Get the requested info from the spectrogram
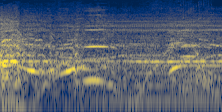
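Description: Breakcore/IDM electronic music with the drums and bass dropped out, leaving a held synth tone with swooping pitch glides over it.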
